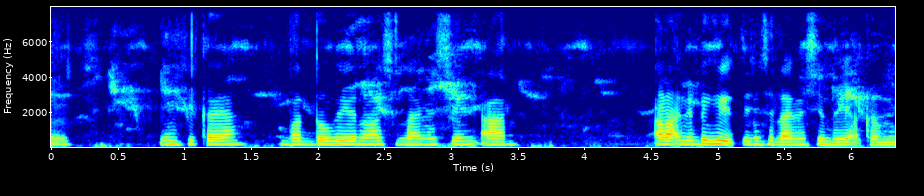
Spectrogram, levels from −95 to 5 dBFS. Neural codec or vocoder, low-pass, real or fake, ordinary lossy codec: codec, 16 kHz, 4 kbps, FreqCodec, larger model; none; fake; none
